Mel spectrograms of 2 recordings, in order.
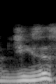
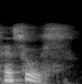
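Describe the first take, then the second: First: The word begins with a J sound. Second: The word begins with an H sound.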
